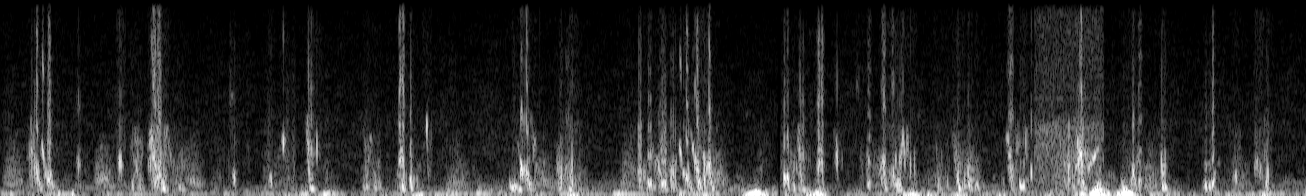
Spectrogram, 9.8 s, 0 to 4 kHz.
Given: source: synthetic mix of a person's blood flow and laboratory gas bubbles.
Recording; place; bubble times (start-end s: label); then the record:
Doppler ultrasound of blood flow; subclavian vein
0.19-0.44 s: bubbles
0.56-0.60 s: bubbles
0.86-0.94 s: bubbles
0.96-1.41 s: bubbles
1.71-1.79 s: bubbles
2.00-2.06 s: bubbles
2.10-2.16 s: bubbles
2.29-2.42 s: bubbles
2.71-2.87 s: bubbles
2.96-3.24 s: bubbles
3.79-4.04 s: bubbles
4.16-4.40 s: bubbles
4.74-5.39 s: bubbles
5.85-6.20 s: bubbles
6.23-6.31 s: bubbles
6.42-6.88 s: bubbles
6.99-7.36 s: bubbles
7.53-8.28 s: bubbles
8.38-8.79 s: bubbles
9.01-9.14 s: bubbles
9.24-9.30 s: bubbles
9.39-9.54 s: bubbles
From the record:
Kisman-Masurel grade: 342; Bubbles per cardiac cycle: rolling drumbeat, 9 or more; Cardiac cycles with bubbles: 100%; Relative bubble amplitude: moderate (0.250 to 0.450); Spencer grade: 3 (all of the cardiac periods contain showers or single bubble signals, but not dominating or overriding the cardiac motion signals); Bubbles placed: anywhere in the cardiac cycle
